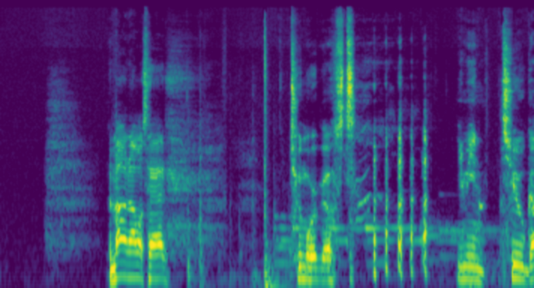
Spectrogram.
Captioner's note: laughing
